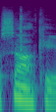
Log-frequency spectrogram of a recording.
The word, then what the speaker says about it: sake: worried he died or saki as the rest of us would pronounce it well it's okay it's okay it's okay yeah all syllables are about the same length in Japanese that's a good way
